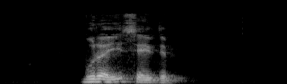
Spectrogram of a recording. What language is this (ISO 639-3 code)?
tur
